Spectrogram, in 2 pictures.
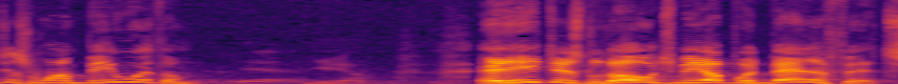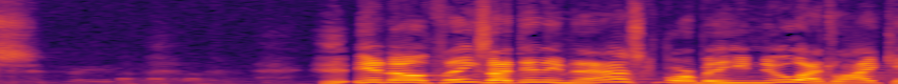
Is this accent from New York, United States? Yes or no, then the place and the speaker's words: yes; New York, United States; Even though I grew up in New York and I should have been a Mickey Mantle fan.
